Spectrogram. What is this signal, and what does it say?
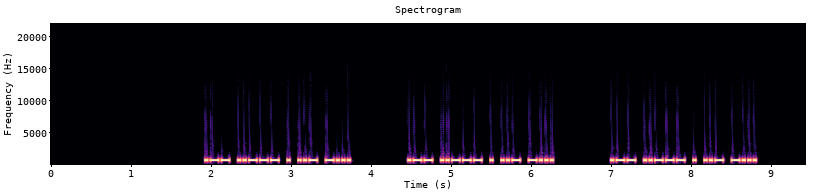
Morse code, heard as a keyed tone, about 36 wpm, 700 Hz. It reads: W2EUB W2EUB W2EUB
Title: USA Call Signs - 5 Characters - Repeated 3x - 35wpm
